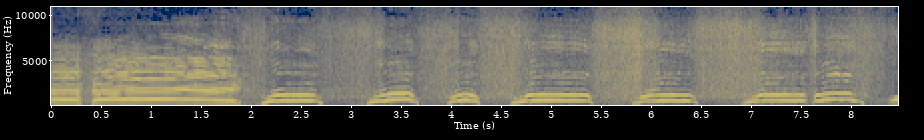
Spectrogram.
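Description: A rider sliding down a water slide lets out one long cry, then a string of short, high yelps about once a second, over the rush of water along the slide.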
